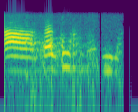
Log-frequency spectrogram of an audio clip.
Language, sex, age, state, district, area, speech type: Maithili, female, 45-60, Bihar, Darbhanga, rural, conversation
